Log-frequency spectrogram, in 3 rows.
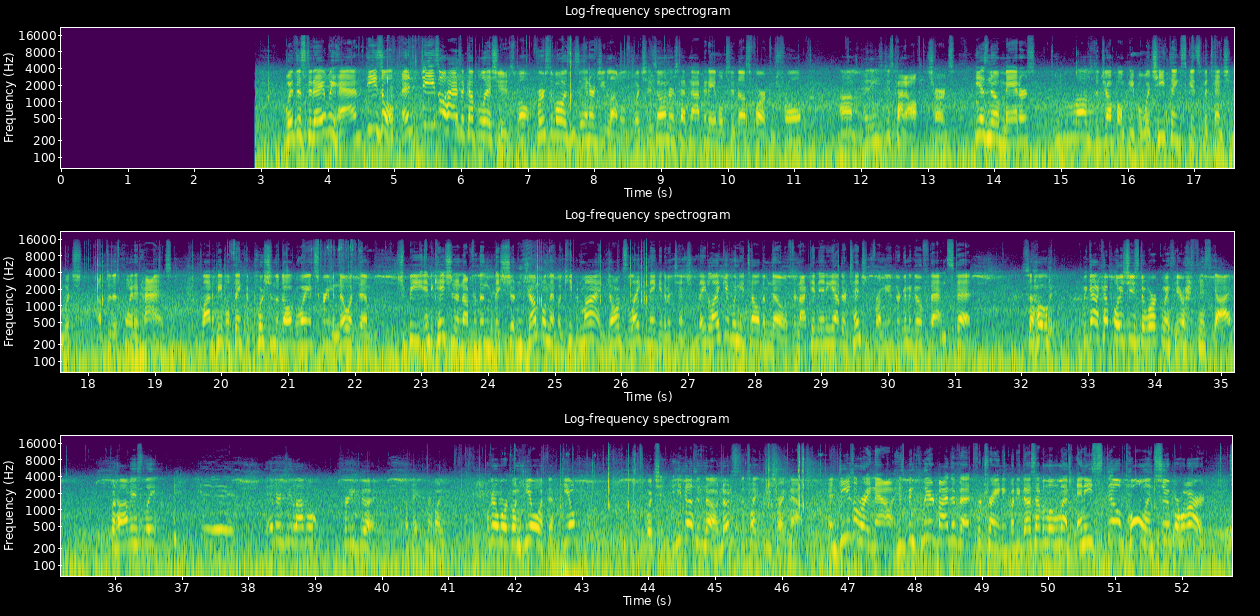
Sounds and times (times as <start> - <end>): Speech: 3.4 - 31.3, 32.0 - 35.2, 35.9 - 36.7, 37.3 - 41.0, 41.6 - 43.0, 44.0 - 52.4.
